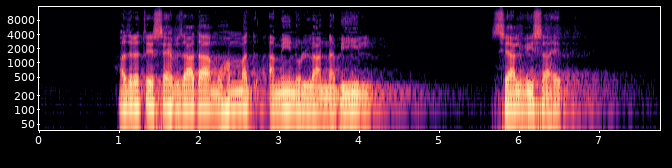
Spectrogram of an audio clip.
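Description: A middle-aged man speaks into a microphone with animation, his voice echoing in a hall.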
